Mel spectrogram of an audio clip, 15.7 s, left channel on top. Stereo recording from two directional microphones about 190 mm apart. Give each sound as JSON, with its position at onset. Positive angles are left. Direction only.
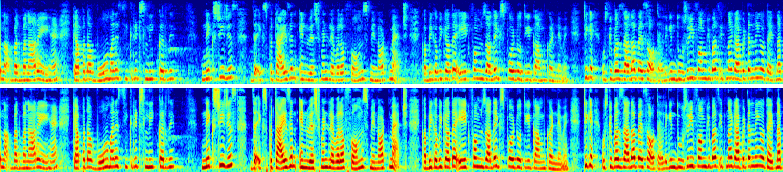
{"t": 0.0, "sound": "a woman's voice", "side_deg": -45}
{"t": 4.1, "sound": "a woman's voice", "side_deg": -55}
